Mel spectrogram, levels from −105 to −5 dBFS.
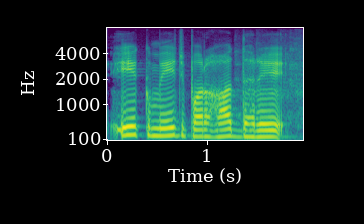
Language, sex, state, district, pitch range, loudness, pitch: Hindi, male, Uttar Pradesh, Shamli, 175-205 Hz, -15 LUFS, 185 Hz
